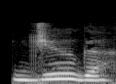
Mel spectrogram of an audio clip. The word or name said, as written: juga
